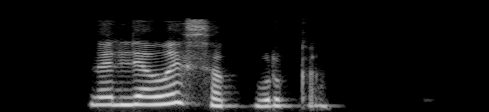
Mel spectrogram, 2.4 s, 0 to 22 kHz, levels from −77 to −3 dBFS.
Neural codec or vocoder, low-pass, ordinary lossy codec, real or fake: autoencoder, 48 kHz, 32 numbers a frame, DAC-VAE, trained on Japanese speech; 10.8 kHz; Opus, 32 kbps; fake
